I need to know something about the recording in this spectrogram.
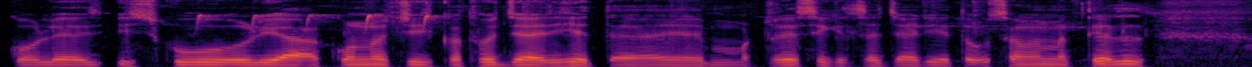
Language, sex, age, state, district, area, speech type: Maithili, male, 18-30, Bihar, Madhepura, rural, spontaneous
